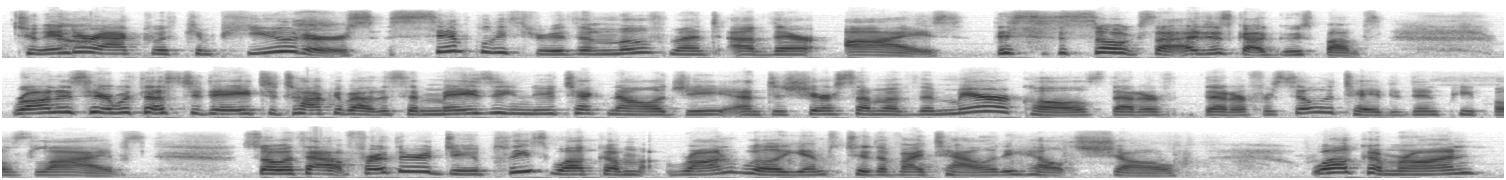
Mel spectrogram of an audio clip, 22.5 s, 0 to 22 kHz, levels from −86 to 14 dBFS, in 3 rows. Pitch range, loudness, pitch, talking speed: 195-275 Hz, -17 LUFS, 220 Hz, 165 wpm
